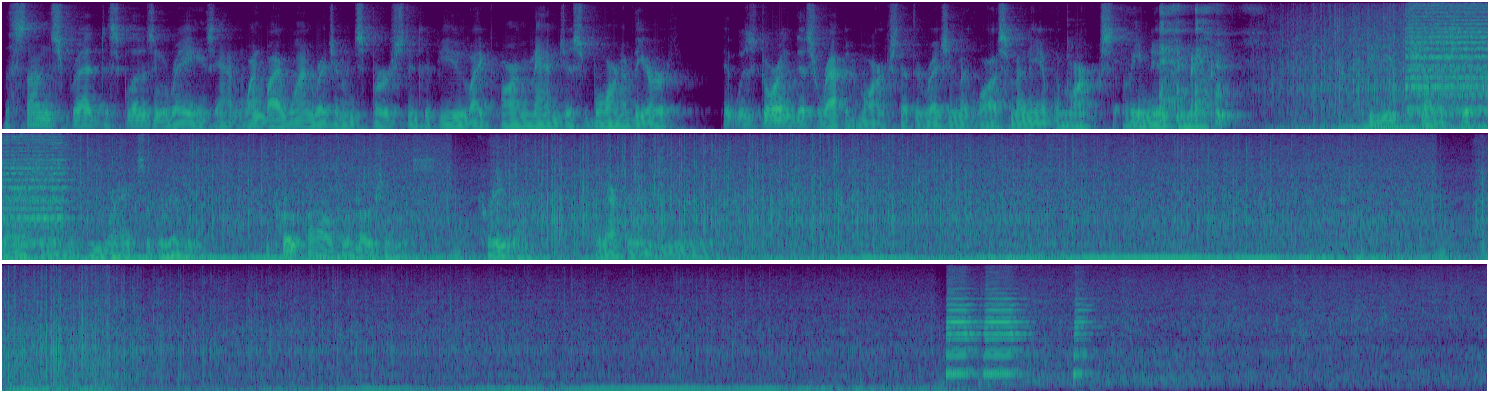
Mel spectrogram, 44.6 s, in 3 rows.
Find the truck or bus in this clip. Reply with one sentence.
You can't hear the truck or bus here.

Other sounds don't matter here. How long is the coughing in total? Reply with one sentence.
The coughing can be heard for 2 seconds in total.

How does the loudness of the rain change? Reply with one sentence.
The loudness of the rain goes down.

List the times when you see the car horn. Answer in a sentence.
You can hear the car horn from 14.0 to 15.5 s and from 39.1 to 40.6 s.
